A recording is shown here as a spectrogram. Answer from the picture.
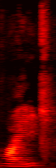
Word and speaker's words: right: And a fabulous firstie told me yesterday that when you hear right, you hear R-I-T. And that firstie was 100% correct. All you hear is R-I-T, but to make it look right, you have to have I-G-H in the middle.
